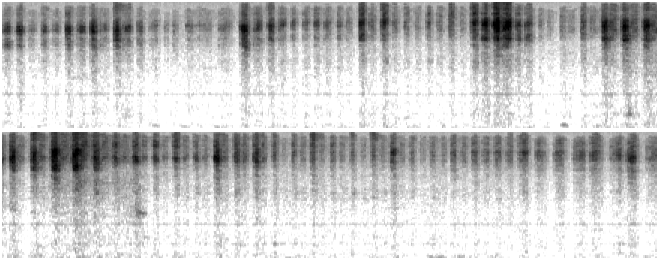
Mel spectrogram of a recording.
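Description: Faint scratching of a pastel pencil stroking across textured pastel paper in quick, short, repeated strokes, a little louder about four and six seconds in.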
